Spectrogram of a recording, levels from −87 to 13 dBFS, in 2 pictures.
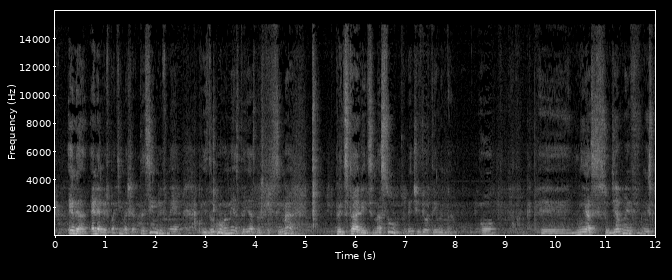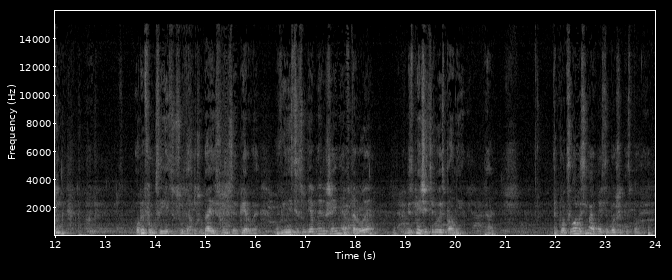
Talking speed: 115 wpm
